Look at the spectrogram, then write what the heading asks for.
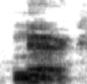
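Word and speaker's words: gnurr: and that name is nur it is spelled g-n-u-r-r not too sure why the g is silent but next time you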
